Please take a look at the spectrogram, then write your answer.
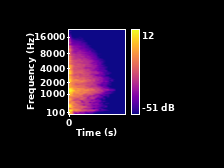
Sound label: RIM MIX, AMBIENCE RIM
